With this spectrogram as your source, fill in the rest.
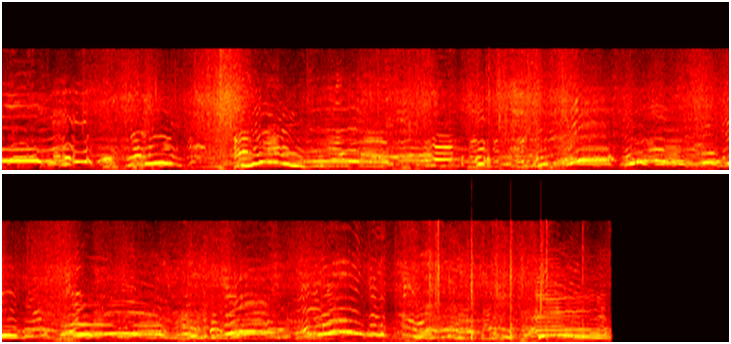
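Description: A crowd of young women and men shriek and scream loudly.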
